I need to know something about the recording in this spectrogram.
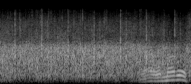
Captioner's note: some Applause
